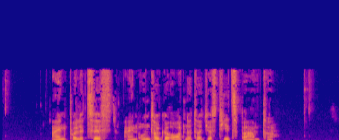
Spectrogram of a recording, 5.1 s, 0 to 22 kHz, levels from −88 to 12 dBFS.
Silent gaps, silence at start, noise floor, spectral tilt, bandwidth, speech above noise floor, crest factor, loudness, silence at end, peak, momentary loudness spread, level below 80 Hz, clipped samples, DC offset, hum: none; 0.05 s; -66 dBFS; -2.5 dB/octave; 12 kHz; 46 dB; 20 dB; -19 LUFS; 0.45 s; 0 dBFS; 17 LU; -54 dBFS; under 0.1%; under 0.1%; none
